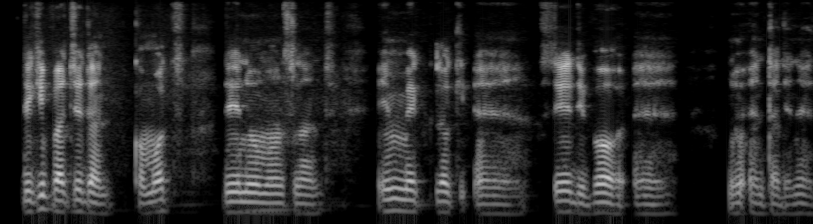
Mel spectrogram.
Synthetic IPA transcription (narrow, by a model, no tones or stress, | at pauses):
dekipad͡ʒidãn | kɔmɔt | denomɔ̃nslãnd | ĩmmek̚lɔkɛ | sedibɔɛ̃ | noʔɛ̃ntadinɛt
